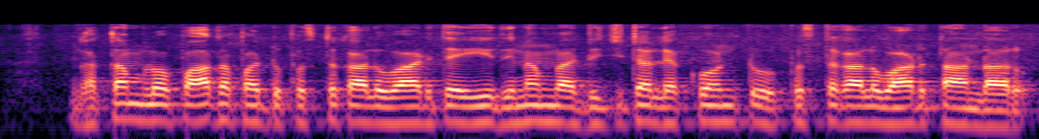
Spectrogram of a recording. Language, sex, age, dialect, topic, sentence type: Telugu, male, 25-30, Southern, banking, statement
